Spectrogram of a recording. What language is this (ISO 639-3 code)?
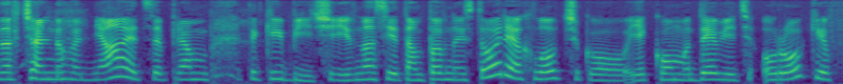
ukr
